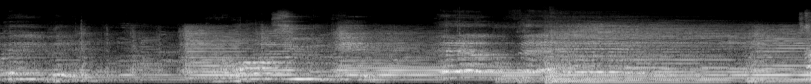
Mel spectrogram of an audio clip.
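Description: A live rock band playing a song: sung vocals over electric guitars, bass guitar and drums. Deeper bass notes come in about five seconds in.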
